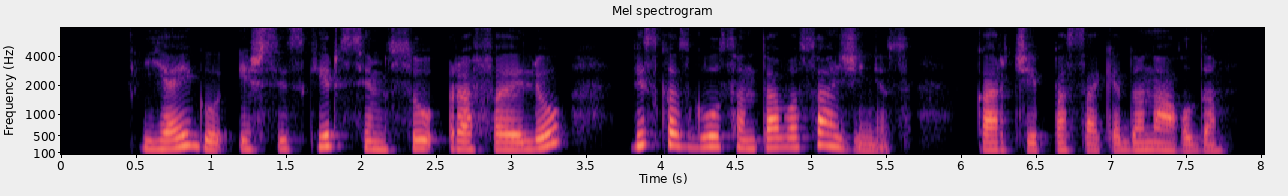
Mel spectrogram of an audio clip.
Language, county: Lithuanian, Vilnius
